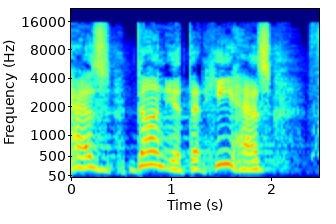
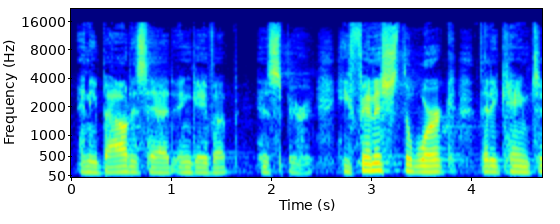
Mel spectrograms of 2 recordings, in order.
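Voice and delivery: much softer, lower, near-whispered sermon voice; hushed preaching; 6 semitones lower, 7 dB quieter than usual. Acted. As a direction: drop to a hush over the cross.

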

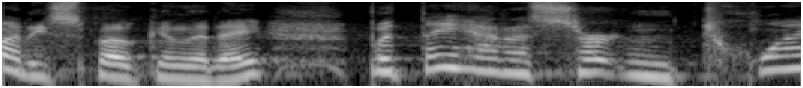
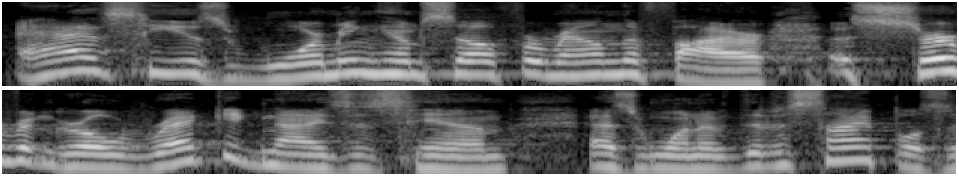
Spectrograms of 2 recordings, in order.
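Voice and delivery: ordinary talk

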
